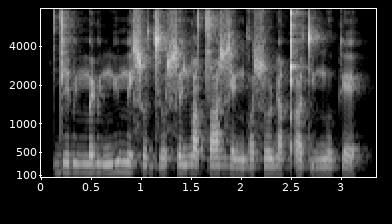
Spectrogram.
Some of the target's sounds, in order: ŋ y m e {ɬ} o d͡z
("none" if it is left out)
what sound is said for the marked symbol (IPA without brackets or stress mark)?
ɬ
